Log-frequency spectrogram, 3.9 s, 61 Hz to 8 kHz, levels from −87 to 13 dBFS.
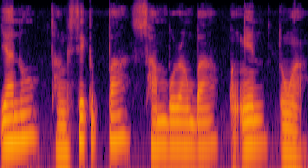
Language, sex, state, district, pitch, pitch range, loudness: Garo, male, Meghalaya, South Garo Hills, 120 Hz, 115-135 Hz, -18 LUFS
